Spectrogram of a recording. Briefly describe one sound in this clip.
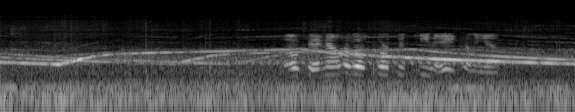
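A siren wails steadily, rising and falling in pitch.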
